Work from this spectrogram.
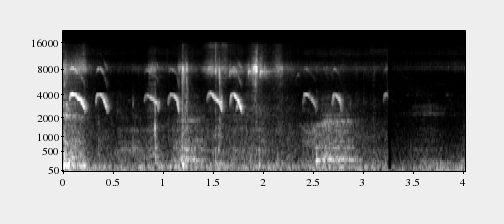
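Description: Young chicks in a henhouse giving repeated high chirping peeps in quick bursts, fairly close, with soft scratching and pecking underneath and a brief pause near the end.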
